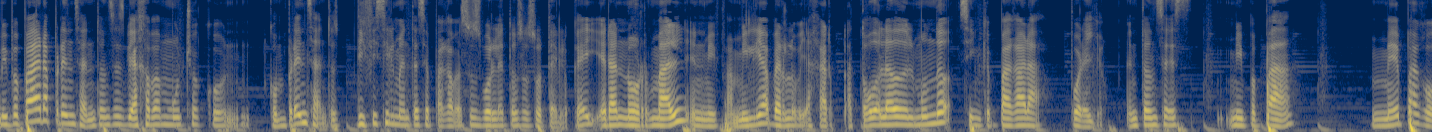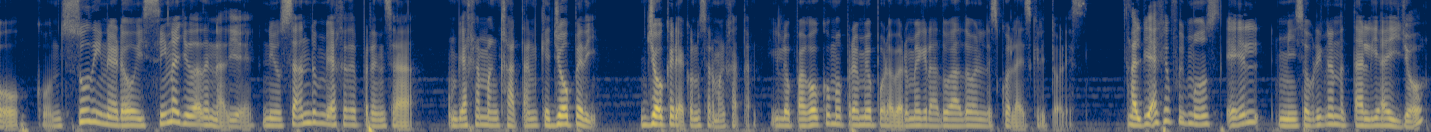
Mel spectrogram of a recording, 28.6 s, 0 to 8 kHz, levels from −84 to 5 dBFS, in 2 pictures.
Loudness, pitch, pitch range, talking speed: -18 LUFS, 160 Hz, 150-180 Hz, 185 wpm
